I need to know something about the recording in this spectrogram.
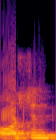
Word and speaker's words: ocean: उसी तरह से OCEAN है, OCEAN इसको पढ़ा जाएगा ओशन, पढ़ा जाएगा।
